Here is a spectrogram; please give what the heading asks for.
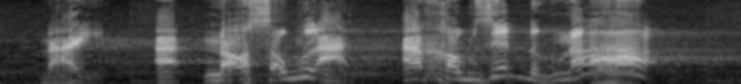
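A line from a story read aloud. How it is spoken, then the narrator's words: Shrieking old man. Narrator (Vietnamese): Lão sắc quỷ rú lên một tiếng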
